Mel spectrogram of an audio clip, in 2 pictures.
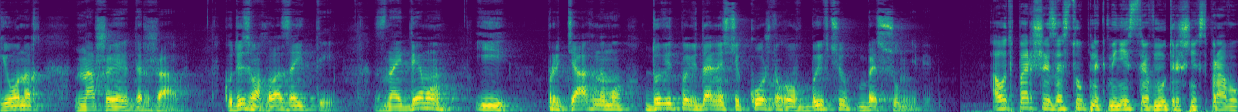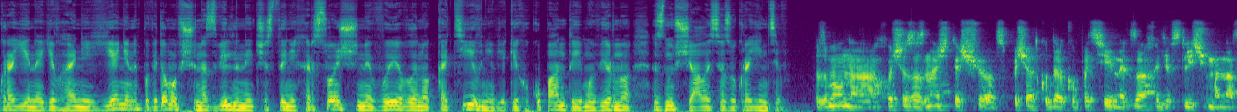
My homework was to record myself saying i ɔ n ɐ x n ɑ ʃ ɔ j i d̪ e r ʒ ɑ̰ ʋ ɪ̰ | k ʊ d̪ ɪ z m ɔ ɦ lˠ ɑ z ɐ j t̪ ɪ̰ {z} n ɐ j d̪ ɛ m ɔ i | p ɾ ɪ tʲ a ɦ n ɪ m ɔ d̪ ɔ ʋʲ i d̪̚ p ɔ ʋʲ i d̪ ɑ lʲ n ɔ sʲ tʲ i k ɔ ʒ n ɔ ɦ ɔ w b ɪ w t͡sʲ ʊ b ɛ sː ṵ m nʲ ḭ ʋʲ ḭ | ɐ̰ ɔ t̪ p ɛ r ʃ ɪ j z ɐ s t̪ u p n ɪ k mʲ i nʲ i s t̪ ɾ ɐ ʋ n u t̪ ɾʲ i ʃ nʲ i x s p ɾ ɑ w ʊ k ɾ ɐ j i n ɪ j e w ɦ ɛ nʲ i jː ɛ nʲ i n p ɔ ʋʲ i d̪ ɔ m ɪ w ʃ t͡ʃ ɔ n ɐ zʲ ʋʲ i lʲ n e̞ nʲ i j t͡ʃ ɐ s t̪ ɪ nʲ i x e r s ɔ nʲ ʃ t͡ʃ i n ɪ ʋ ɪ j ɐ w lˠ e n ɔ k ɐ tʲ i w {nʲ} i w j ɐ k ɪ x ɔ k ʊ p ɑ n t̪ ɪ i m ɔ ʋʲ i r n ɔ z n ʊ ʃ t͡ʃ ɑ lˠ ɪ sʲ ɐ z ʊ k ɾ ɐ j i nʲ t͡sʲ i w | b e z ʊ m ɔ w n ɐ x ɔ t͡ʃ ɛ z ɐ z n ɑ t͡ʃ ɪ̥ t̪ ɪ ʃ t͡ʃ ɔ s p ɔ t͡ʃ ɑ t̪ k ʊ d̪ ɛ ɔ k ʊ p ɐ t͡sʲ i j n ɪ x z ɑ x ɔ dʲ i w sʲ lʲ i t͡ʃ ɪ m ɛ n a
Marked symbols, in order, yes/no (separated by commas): yes, yes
